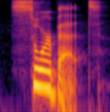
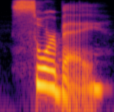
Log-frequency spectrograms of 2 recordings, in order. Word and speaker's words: sorbet: Common mispronunciation, sorbet. Correct pronunciation, sorbet. The t at the end is silent in both British and American English.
